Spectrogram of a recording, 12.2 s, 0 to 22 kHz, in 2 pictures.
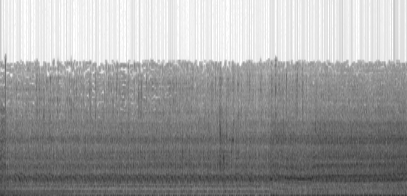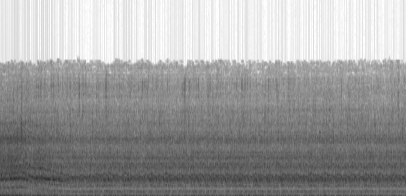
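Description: Suzuki V-Strom 1000's V-twin engine running at low road speed. About four seconds in the revs rise as the bike accelerates, then fall back a couple of seconds later to a steady low-speed run.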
